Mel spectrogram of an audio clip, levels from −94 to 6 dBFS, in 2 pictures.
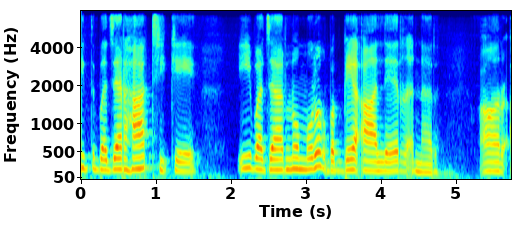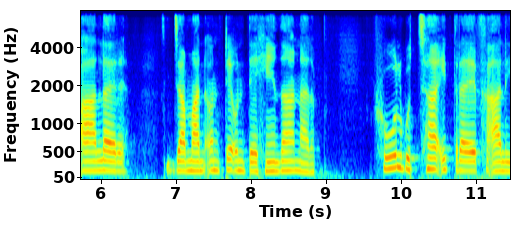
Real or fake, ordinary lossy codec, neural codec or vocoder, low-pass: fake; none; codec, 16 kHz, 1 kbps, X-Codec, HuBERT features, trained on LibriSpeech; 7.2 kHz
